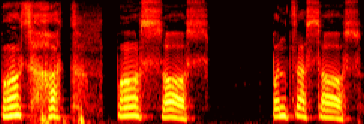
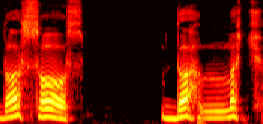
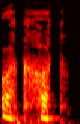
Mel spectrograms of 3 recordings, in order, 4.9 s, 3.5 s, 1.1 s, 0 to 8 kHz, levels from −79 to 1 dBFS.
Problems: constant background noise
